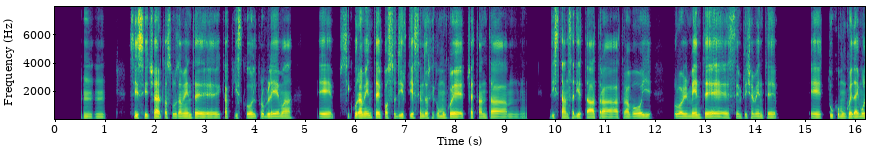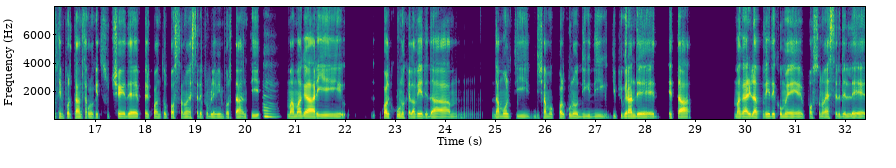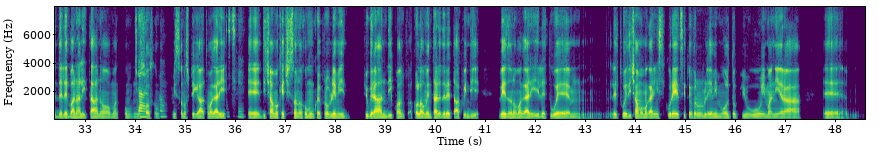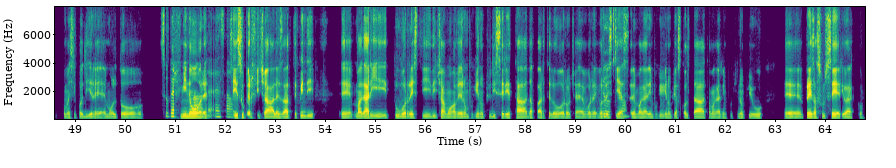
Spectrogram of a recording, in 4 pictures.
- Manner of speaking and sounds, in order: "Cioè" said as "ceh"
- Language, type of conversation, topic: Italian, advice, Come ti senti quando ti ignorano durante le discussioni in famiglia?
- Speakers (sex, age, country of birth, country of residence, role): female, 30-34, Italy, Italy, user; male, 25-29, Italy, Italy, advisor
